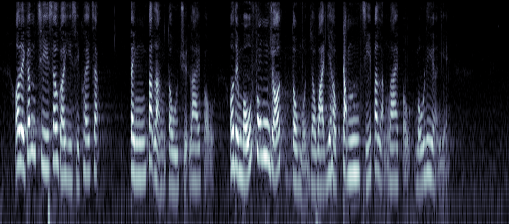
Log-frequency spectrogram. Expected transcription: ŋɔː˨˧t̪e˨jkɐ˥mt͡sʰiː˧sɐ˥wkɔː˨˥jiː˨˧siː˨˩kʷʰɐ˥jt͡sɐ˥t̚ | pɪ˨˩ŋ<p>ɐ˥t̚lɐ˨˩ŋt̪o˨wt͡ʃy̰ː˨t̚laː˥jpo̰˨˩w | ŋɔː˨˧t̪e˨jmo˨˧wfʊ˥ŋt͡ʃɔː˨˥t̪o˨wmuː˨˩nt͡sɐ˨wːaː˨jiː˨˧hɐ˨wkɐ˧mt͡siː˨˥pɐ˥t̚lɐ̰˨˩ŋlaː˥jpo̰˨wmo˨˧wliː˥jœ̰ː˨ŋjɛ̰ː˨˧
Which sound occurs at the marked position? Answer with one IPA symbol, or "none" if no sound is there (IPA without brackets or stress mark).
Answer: p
